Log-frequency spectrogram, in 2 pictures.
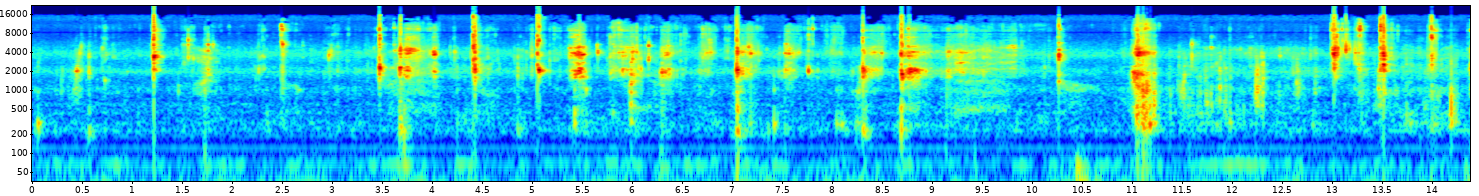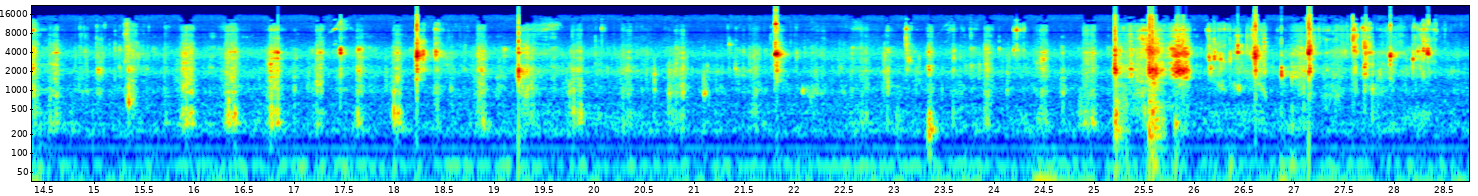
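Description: Eating by hand: fingers mixing rice with egg curry on a plate and chewing, a steady run of short, irregular wet clicks and smacks.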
